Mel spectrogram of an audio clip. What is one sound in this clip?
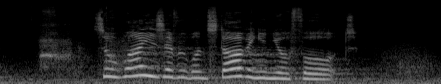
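A young girl speaks brightly and cheerfully, close by.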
